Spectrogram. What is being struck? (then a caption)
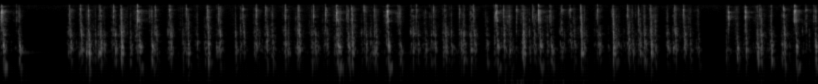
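Mechanical keyboard with round plastic keycaps and metal rims. Fingertips type fast on a full-size black retro typewriter-style mechanical keyboard with round, chrome-rimmed plastic keycaps on a glossy base. A dense stream of sharp, bright clacks and taps is heard with very short decay and almost no low end. The stream breaks briefly near the start and again past five seconds.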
